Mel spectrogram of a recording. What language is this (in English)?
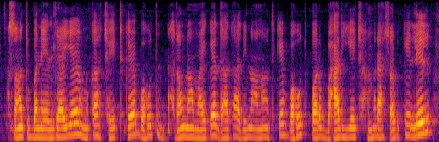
Maithili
